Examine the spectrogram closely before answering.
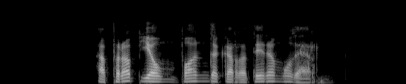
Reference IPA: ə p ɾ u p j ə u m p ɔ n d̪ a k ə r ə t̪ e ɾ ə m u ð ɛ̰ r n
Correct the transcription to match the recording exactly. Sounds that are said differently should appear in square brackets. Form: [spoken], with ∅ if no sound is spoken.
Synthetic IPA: ə p ɾ [ɔ] p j [a] u m p ɔ n d̪ [ə] k ə r ə t̪ e ɾ ə m u ð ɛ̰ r n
